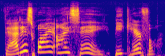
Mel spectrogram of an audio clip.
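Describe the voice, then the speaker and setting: Storybook mother, voiced by a woman: cautioning and knowing, firm words, very varied pitch. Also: expressive, measured pace, a little mellow, no echo, studio quality. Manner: knowing, admonishing. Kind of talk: children's storybook read-aloud.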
